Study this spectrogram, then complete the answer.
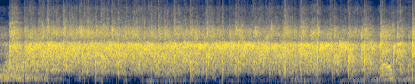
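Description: A seminar audience in a hotel hall claps in a loud, sustained burst of applause, many hands together filling the room, with a voice heard over it.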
